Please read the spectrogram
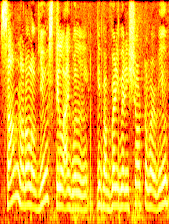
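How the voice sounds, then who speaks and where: A high female voice with a Spanish accent, fairly quick pace and ordinary pitch variation. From Spain. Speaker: industry program manager, invited speaker. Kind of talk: lecture. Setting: summer school lecture hall with audience.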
